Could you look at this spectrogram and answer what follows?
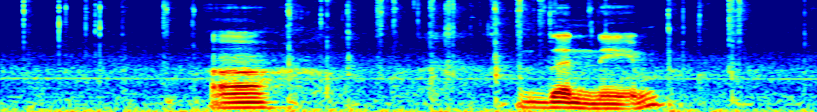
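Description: C++ code is typed on a computer keyboard in rapid, close clicking bursts, with someone speaking briefly twice over the keystrokes.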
